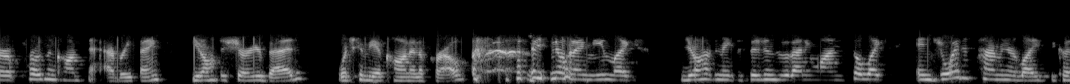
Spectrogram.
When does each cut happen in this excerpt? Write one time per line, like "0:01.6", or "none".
none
